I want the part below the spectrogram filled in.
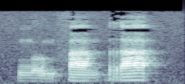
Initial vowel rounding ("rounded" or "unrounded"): rounded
